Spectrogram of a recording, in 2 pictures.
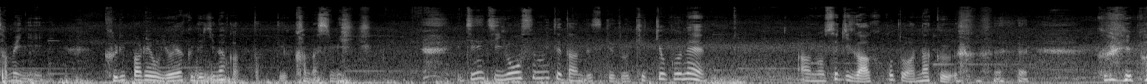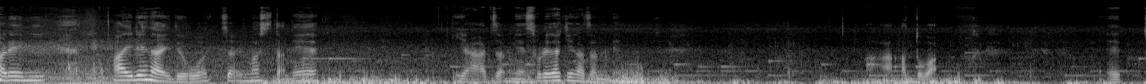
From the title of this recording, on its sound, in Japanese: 外収録。外であるだけ。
